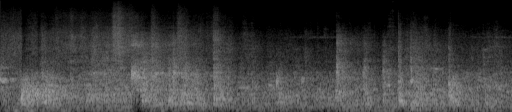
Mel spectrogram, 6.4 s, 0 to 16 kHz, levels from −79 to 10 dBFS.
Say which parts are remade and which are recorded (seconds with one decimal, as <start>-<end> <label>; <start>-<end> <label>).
0.0-0.8 recorded; 0.8-2.3 remade; 2.3-6.4 recorded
